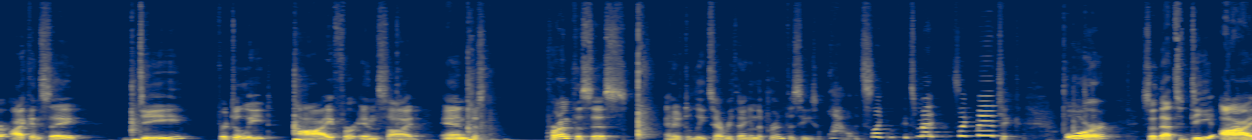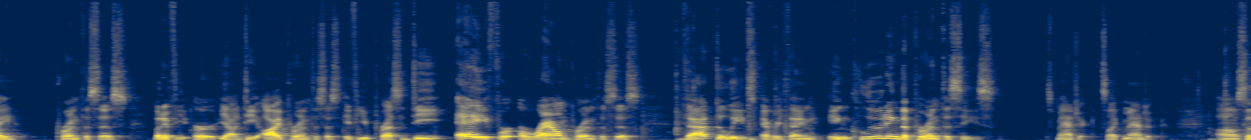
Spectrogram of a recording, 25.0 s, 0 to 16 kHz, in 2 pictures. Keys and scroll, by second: 0.9 typing, 2.6 typing, 4.3 typing, 10.4 Escape, 10.5 u, 18.7-19.9 typing, 24.4 typing.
